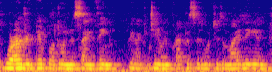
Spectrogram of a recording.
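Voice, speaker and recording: A woman's voice: fairly low pitch, completely flat delivery, quick pace, dark tone, slight background noise. An Australian woman hosting a podcast, upbeat and a bit hesitant, with many fillers as she chats. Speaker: podcast host. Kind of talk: casual conversation. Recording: echoey room, mic at a distance.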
